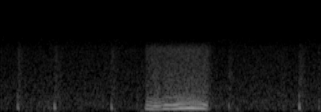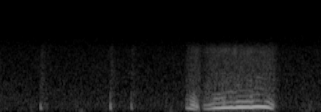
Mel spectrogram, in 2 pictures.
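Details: Dog snoring while asleep: two drawn-out rasping snores, each under a second, about three and a half seconds apart, with faint ticks between them in a quiet room.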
